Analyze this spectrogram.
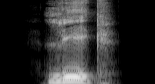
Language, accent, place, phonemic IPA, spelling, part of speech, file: German, Germany, Berlin, /leːk/, leg, verb, De-leg.ogg
- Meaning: 1. first-person singular present of legen 2. singular imperative of legen 3. first-person singular subjunctive I of legen 4. third-person singular subjunctive I of legen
